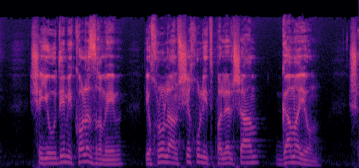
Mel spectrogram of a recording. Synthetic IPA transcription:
ʃejeud̪imːiko̞lazʁamim | juχlulehamʃiχuleit̪pale̞lʃam | ɡamajo̞m | ʃ

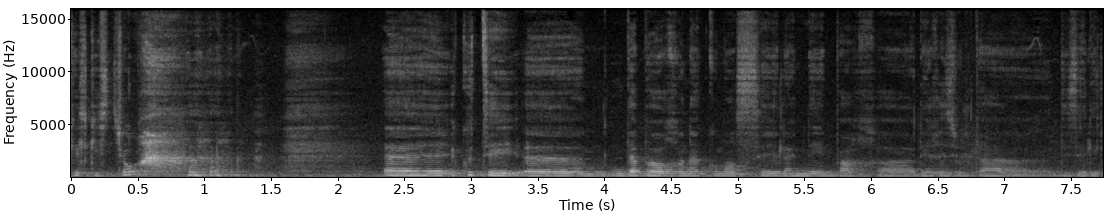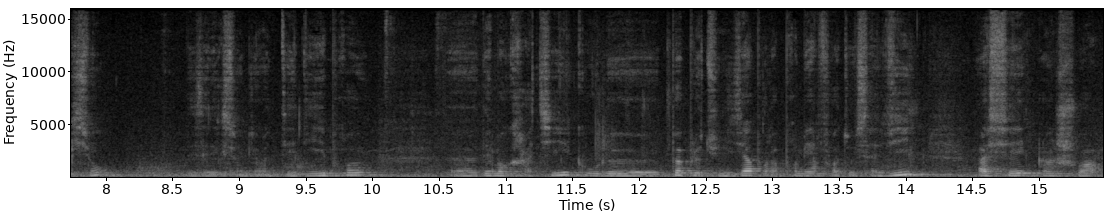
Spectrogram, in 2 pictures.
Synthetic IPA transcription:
kʲɛlkʲɛst̪jɔ̃ | øekut̪eød̪abɔʁɔ̃nakɔmɑ̃selanepaʁøleʁezylt̪a̰d̪ezelɛksjɔ̃ | d̪ezelɛksjɔ̃kʲiɔ̰̃et̪elibʁə | ød̪emɔkχat̪ʰikuləpœplət̪ynizjɛ̃puʁlapχəmjɛʁfwat̪ut̪sa̰vi | afɛɛ̃ʃwa

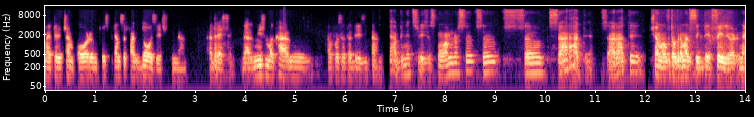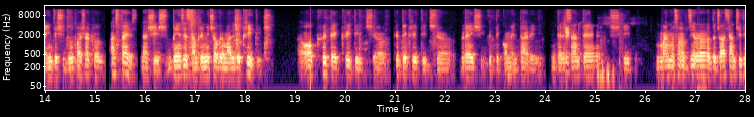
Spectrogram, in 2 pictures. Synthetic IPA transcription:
majpeɾet͡ʃamo̞ɾəɨnplusput̪eamsəfakd̪o̞wəze̞t͡ʃʲd̪inan | a̰d̪ɾe̞se̞̰ | d̪arniʃməkʰarnu | amfo̞st̪at̪at̪̚d̪eːzit̪a̰nt̪d̪̥abine̞nselesəspunwamenilo̞rsəsəsəsəaɾat̪e̞ | sə̰a̰ɾa̰t̪e̞ | ʃiamavut̪o̞ɡɾəmad̪əsəzik̚d̪e̞fejliorɨnaint̪e̞ʃid̪upəaʃa̰kʰəa̰st̪aje̞st̪ed̪aʃḭbinnseleskəampɾimit̪ʃio̞ɡɾəmad̪əd̪e̞kɾit̪it͡ʃʲ | o̰kʰɨt̪e̞kɾit̪it͡ʃʲə̰kɨt̪e̞kɾit̪it͡ʃʲəvɾejʃikɨt̪e̞ko̞me̞nt̪aɾi | int̪e̞ɾe̞sant̪e̞ʃi | majmult̪səmajput̪inrət̪ət͡ʃoast̪ʲamt͡ʃit̪it̪

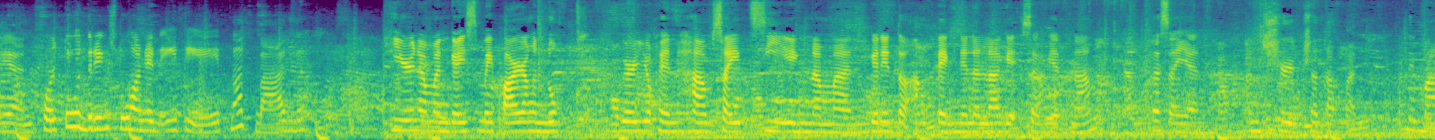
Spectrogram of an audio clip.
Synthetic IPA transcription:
ʔɐjanfɔɹt̪ud̪ɾĩŋkst̪uhɐnd̪ɹɛd̪ejt̪iʔejt̪̚nɐt̪̚bad̪ | hiɹnɐmanɡajsmɐjpaːɹɐŋnʊk̚t̪wɛɹjʊkɛnɦɐvsajt̪̚siːʔɪŋnɐmanɡɐnɪt̪o̞ʔɐŋpɛɡ̚nɪlalaːɡɛʔsɐvjɛt̪̚nam | t̪ɐsʔɐjanʔɐŋʃɛɹt̪ʃɐt̪ɐpat̪̚ | d̪ɪma

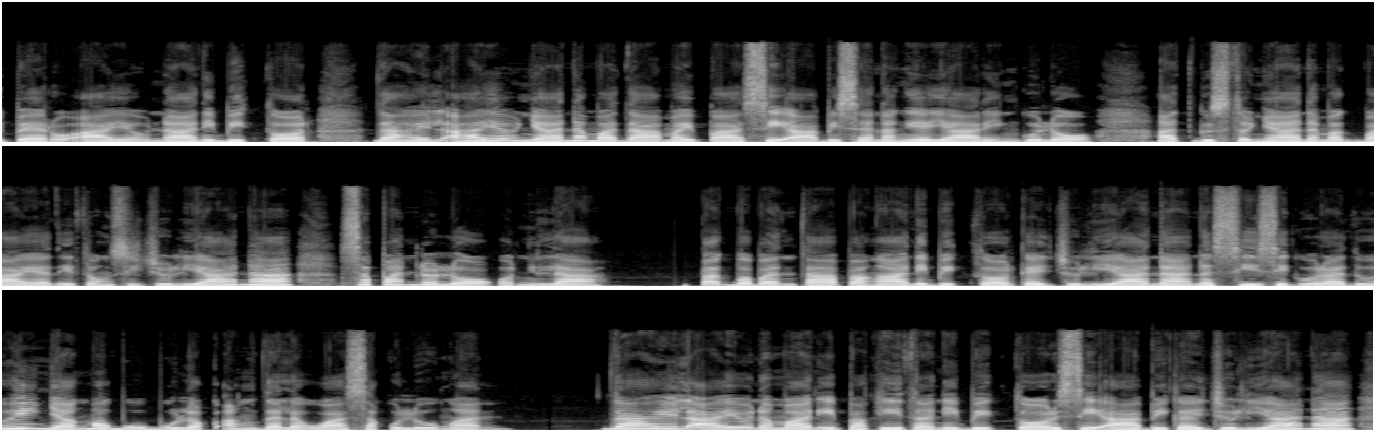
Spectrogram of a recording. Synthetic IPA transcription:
pɛːɾo̞̰ʔaːjɐwnɐnɪbɪk̚t̪o̞ɾd̪aːhɪlʔaːjɐwɲanɐmɐd̪aːmɐjpɐsɪʔaːbisɐnɐŋjɐjaːɾɪŋɡʊlo̞ʔɐt̪̚ɡʊst̪oɲanɐmɐɡ̚baːjɐd̪ɪt̪o̞ŋsɪd͡ʒʊljaːnɐsɐpɐnlolo̞ːʔo̞nɪla | pɐɡ̚bɐbɐnt̪apɐŋanɪbɪk̚t̪o̞ɾkɐjd͡ʒʊljaːnɐnɐsisɪɡʊɾaːd̪ʊhiɲaŋmɐbuːbʊlo̞kɐŋd̪ɐlɐwasɐkʊluːŋɐn | d̪aːhɪlʔaːjɐwnɐmanɪpɐkiːt̪ɐnɪbɪk̚t̪o̞ɾsiʔaːbikɐjd͡ʒʊljaːnɐ

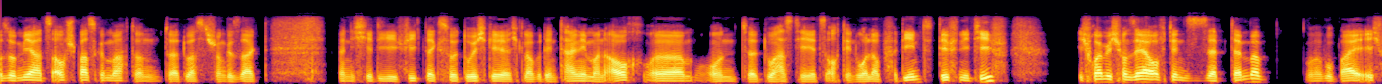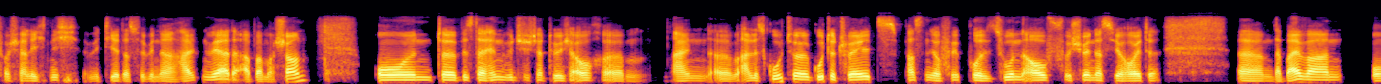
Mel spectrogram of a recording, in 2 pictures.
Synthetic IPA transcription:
alzomiːɐhatsa̰ʊxʃpaːsɡ̥əmaχtʊntɛːduːhastsʃoːnɡəzaːk̚tvɛnɪçhiːɐdiːfiːt̚b̥ɛksz̥oːdʊɐçɡ̥eːəɪçɡ̥laʊbədeːntʰaɪlneːmɐnʔa̰ʊxɛʊntːd̥uːhastd̥iːɐjɛt͡sta̰ʊxd̥eːnʔuːɐlaʊpfɛɐdiːntd̥efinitʰiːf | ʔɪçfʁ̥ɔʏəmɪçʃoːnzeːɐaʊfd̥eːnzɛp̚tʰɛmbɐ | vobaɪʔɪ̰çv̥aːɐʃaɪnlɪçnɪçtmɪt̚d̥iːɐdasfiɐbɪnɐɦaltn̩veːɐdəʔa̰ːbɐma̰ːlʃaʊn | ʔʊntɛːbɪsd̥aːɦɪnvʏnʃɪɪçnatʰyːɐlɪça̰ʊxʔɛ̰ːm | ʔa̰lənʔɛ̰ːmʔa̰ləsɡ̥uːtʰəɡuːtətʁ̥ɛːtspʰasn̩ziaʊfpʰozit͡sjoːnəna̰ʊfʃøːndasv̥iːɐhɔʏtə | ʔɛːmdabaɪvaːʁən | ʊ

